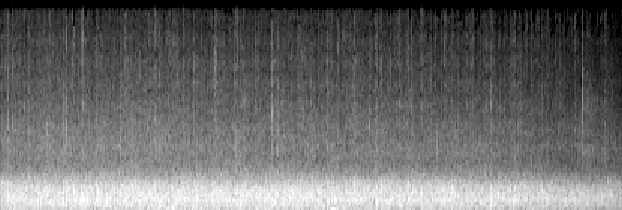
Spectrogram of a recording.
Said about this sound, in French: Alors que les lauréats veuillent bien se lever, et je vous prie de les applaudir.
